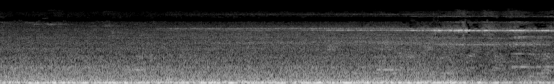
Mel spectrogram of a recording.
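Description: Long-distance passenger train rolling slowly into the platform, heard from on board: a steady low rumble, with a high steady squeal that sets in about two seconds in and grows louder as the train slows to a stop.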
